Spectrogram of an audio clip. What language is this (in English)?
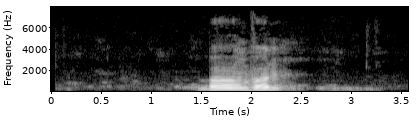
Fang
